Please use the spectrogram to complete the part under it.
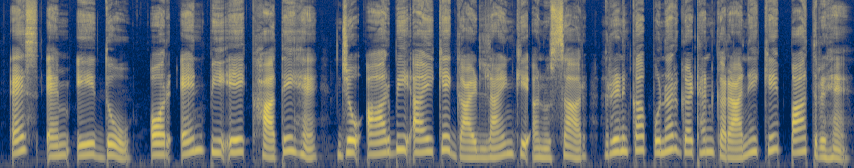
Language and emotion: Hindi, neutral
